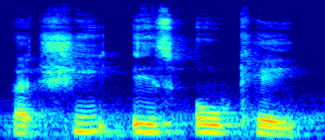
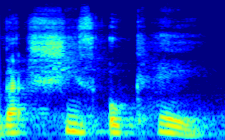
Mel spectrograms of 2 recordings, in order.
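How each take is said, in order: First: "is" given full weight, uncontracted; stress on IS. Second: Said in the usual way. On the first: Real, not acted. Aunt affirming the niece is okay, stressing "is". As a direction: lean firmly on "is".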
